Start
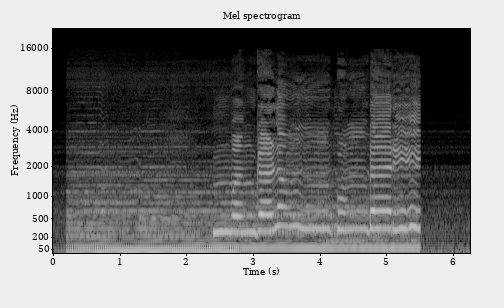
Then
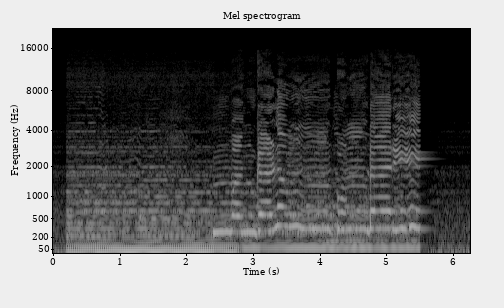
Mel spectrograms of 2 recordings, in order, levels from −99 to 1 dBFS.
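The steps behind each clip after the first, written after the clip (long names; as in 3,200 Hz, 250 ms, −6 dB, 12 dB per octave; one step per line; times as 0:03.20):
reverb reduction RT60 0.58 s
downward compressor 10 to 1, threshold −30 dBFS, peak gain reduction 9.5 dB
hum removal 80.17 Hz, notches 33
level −3 dB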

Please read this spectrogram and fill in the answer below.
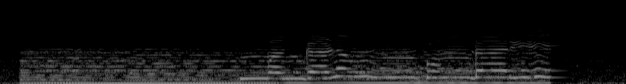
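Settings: high shelf with overshoot 2,100 Hz −12.5 dB, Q 1.5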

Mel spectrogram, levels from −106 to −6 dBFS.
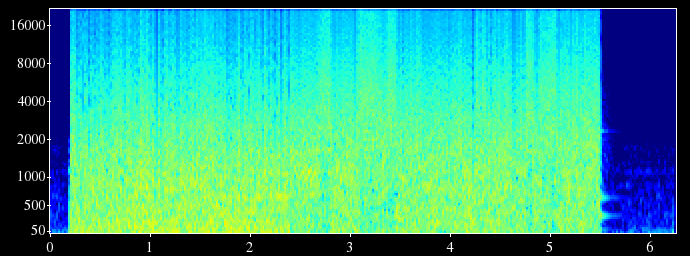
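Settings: wrap-around overflow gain 39 dB
slap from a distant wall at 23 metres, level −23 dB
expander for the loud parts 2.5 to 1, over −59 dBFS
level +5 dB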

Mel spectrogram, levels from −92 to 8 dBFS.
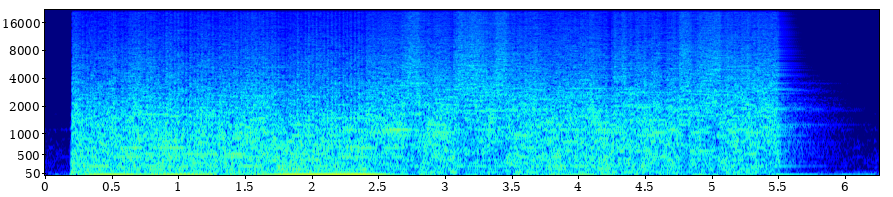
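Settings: downward compressor 3 to 1, threshold −48 dBFS, peak gain reduction 8.5 dB
tuned comb filter 74 Hz, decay 0.56 s, harmonics all, mix 80%
spring reverb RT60 1.2 s, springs 31/36 ms, chirp 45 ms, DRR 11 dB
level +15 dB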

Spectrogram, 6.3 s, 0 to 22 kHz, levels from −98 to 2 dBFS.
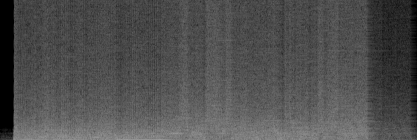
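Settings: single-tap delay 655 ms −15 dB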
